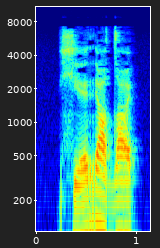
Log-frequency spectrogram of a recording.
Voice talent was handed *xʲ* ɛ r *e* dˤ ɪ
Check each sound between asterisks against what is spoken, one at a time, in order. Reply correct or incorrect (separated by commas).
correct, correct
